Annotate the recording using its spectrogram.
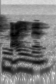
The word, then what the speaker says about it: Nijman: it's Yosh Nijman. I believe the Nijman. – J is silent. – There's a J in there that apparently is silent.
